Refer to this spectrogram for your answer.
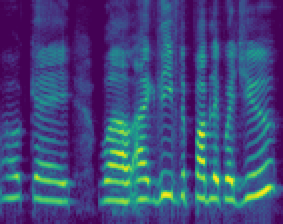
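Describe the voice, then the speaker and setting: A woman hosting a poetry event, friendly and unhurried, with hesitant fillers as she speaks. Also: a little high, fairly even intonation. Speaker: event host.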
